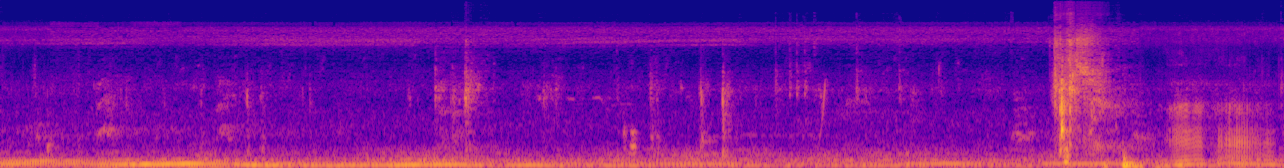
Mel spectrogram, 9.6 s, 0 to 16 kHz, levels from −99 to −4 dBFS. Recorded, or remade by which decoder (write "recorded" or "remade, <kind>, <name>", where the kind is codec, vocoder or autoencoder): remade, vocoder, BigVGAN v2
